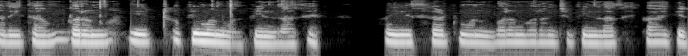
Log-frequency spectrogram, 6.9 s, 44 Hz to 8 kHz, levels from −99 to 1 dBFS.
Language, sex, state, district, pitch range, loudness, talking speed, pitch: Halbi, male, Chhattisgarh, Bastar, 150-165 Hz, -19 LUFS, 165 wpm, 160 Hz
